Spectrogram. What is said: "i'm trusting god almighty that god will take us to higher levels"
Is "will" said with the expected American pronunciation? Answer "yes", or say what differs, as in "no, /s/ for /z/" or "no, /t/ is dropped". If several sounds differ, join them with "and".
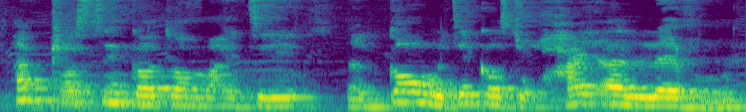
yes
